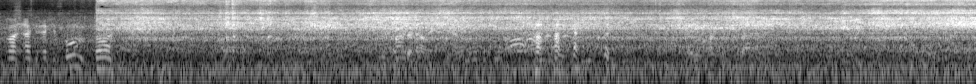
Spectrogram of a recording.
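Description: A cutting torch hisses steadily as it cuts through metal.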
